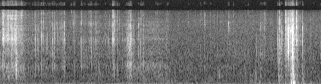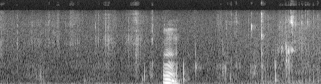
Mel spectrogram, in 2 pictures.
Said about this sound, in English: I'm giving y'all a hint, bro. I'm chewing mad close to the mic, so you know what I'm eating. If you want to peg me, there it is.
